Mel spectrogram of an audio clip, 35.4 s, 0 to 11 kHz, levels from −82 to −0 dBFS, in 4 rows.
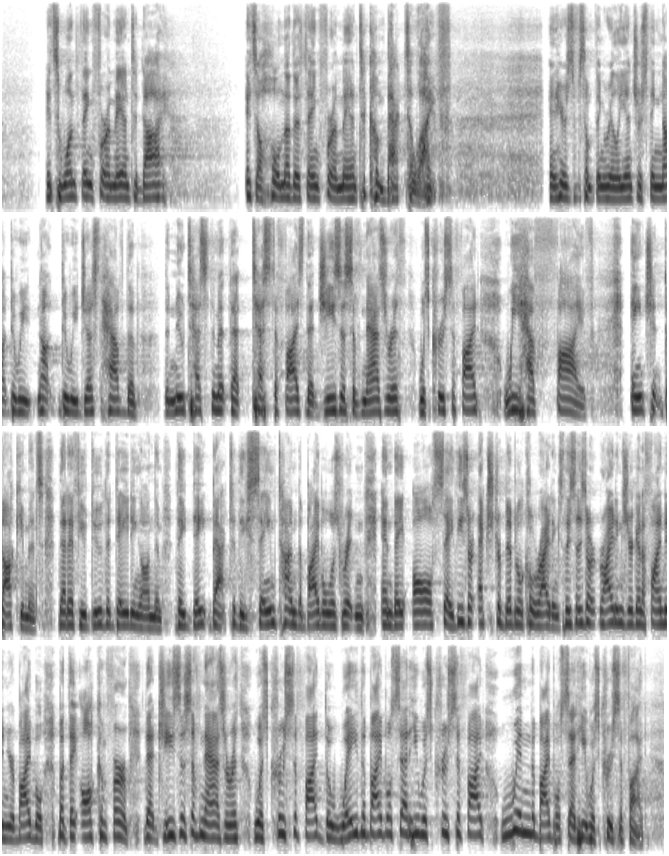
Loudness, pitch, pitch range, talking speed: -21 LUFS, 165 Hz, 155-180 Hz, 195 wpm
